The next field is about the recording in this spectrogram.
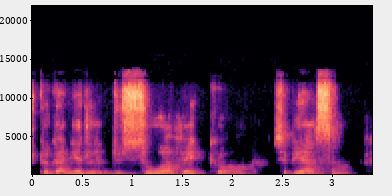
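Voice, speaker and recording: A woman speaks with a slight non-native accent. Her pitch is fairly low. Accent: slight foreign accent in French. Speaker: shiatsu therapist and trainer. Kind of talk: interview. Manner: halting, many hesitations.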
